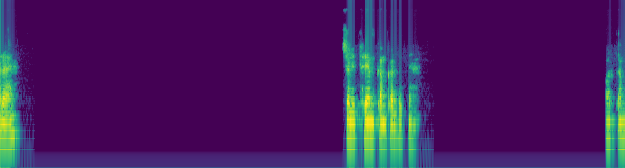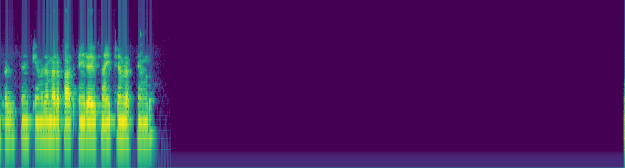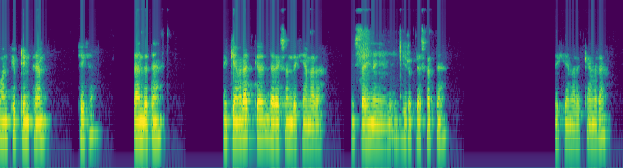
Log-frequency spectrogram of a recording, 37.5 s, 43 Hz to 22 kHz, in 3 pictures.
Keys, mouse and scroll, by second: 7.7-8.7 drag, 12.6-15.4 drag, 21.9-25.0 drag, 26.4-27.9 middle click, 28.2 click, 28.7-29.3 scroll up 1, 29.3-31.2 middle drag.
